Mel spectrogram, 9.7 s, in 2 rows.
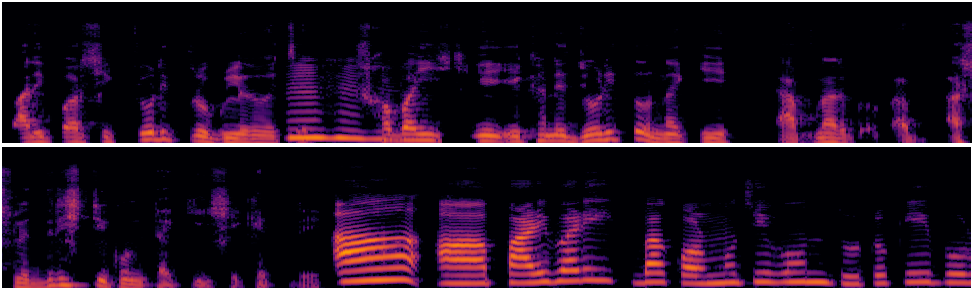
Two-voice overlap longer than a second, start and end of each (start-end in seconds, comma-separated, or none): none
